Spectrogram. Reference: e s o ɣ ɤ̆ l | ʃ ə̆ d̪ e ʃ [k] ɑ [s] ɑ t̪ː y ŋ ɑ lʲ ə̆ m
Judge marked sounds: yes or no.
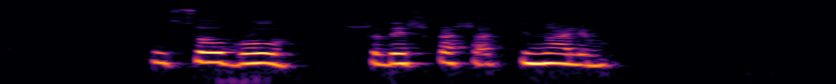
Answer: yes, no

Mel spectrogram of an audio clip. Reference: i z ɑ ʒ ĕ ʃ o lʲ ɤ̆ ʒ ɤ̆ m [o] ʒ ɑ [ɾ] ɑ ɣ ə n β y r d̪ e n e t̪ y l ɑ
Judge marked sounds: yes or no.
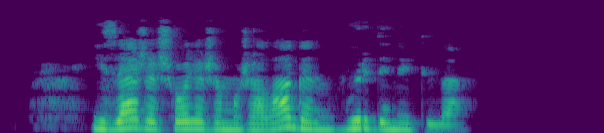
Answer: no, no

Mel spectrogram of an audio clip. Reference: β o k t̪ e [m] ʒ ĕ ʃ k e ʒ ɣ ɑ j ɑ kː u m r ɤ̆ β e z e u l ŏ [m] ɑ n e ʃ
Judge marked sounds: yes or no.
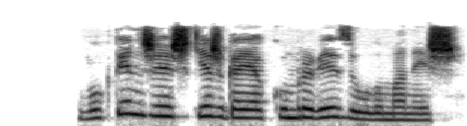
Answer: no, yes

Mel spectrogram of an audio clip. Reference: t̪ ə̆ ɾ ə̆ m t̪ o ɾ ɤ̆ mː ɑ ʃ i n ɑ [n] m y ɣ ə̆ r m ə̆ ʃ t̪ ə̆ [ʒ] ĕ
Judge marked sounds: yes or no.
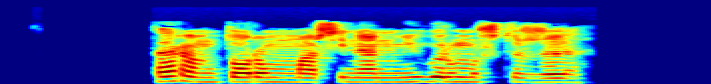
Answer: yes, yes

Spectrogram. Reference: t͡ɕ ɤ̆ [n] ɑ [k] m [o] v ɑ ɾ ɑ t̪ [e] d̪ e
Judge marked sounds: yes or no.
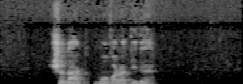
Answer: yes, yes, yes, no

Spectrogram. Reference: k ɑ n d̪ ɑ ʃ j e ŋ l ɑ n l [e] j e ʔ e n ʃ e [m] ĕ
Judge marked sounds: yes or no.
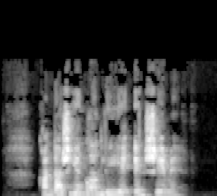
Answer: no, yes

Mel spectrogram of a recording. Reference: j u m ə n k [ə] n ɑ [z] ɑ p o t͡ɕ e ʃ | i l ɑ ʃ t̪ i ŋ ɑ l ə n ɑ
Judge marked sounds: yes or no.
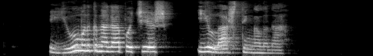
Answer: yes, no

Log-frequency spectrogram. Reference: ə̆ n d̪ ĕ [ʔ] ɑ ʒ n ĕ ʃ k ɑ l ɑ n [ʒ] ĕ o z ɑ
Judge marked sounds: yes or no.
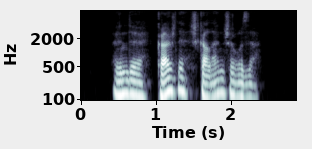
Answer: no, yes

